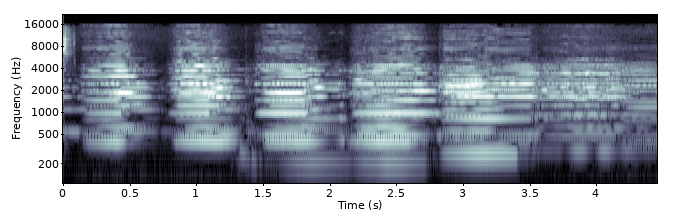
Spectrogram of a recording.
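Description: String quartet playing classical music: slow bowed notes on violins swell and fade about once a second, with a lower string part joining after about a second.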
